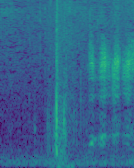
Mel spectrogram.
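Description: A goat in Skyrim lets out a short, faint bleat, followed by softer wavering calls over a low hum of game ambience.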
